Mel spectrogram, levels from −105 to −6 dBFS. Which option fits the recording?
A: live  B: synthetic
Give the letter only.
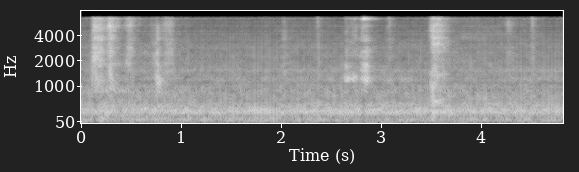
B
